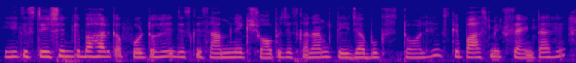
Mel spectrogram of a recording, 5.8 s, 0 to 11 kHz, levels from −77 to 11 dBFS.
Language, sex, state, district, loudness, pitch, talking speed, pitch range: Hindi, female, Bihar, Gopalganj, -31 LUFS, 220 Hz, 270 wpm, 210-250 Hz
